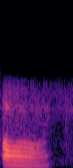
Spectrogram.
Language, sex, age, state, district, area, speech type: Assamese, female, 18-30, Assam, Sonitpur, rural, conversation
